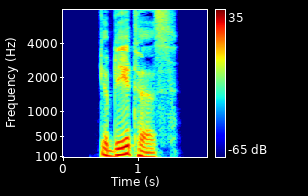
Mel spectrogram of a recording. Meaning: genitive singular of Gebet
- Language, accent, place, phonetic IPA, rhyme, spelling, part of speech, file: German, Germany, Berlin, [ɡəˈbeːtəs], -eːtəs, Gebetes, noun, De-Gebetes.ogg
